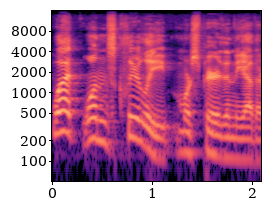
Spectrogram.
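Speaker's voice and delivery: plain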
